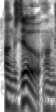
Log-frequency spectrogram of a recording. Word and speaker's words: Hangzhou: Is it Hangzhou? – Hangzhou.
